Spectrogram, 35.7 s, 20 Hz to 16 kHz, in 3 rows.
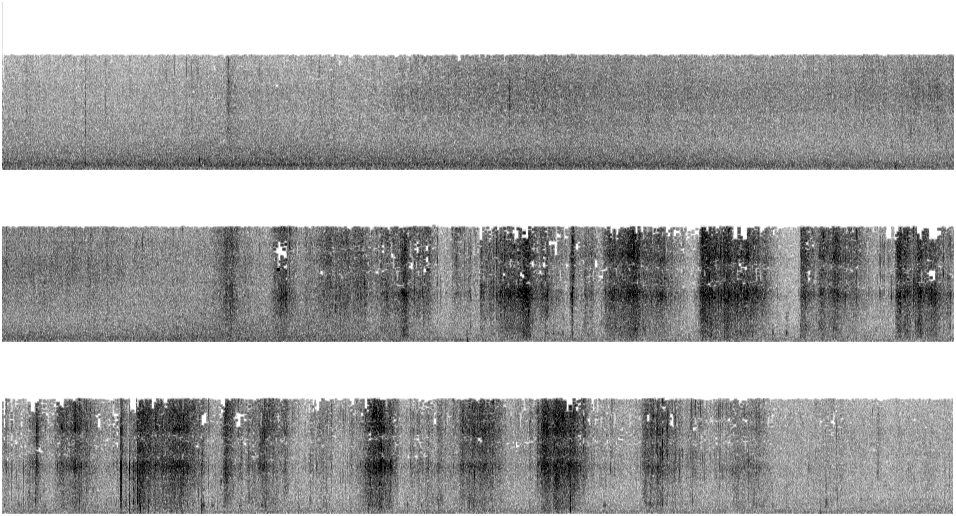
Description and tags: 20060218.winter.walk
sound of wind in trees (pines), then someone walks on dead leaves /viento en los pinos y pisadas sobre hojas secas
field-recording, footsteps, forest, leaves, nature, trees, wind, winter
